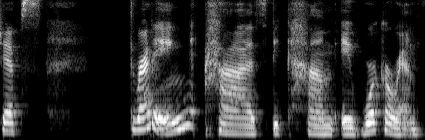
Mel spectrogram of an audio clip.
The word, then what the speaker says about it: GIF: images videos or gifts I understand it's actually technically pronounced shfs threading has become a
